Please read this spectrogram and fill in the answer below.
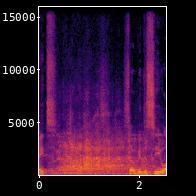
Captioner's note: laughter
